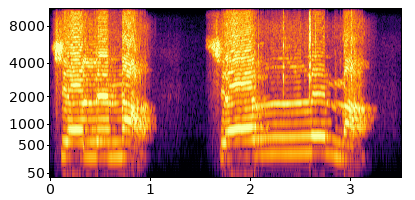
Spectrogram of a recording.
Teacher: अ का उच्चारण पूर्ण नहीं हो रहा, पूरी तरीके से अ का उच्चारण नहीं हो रहा है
